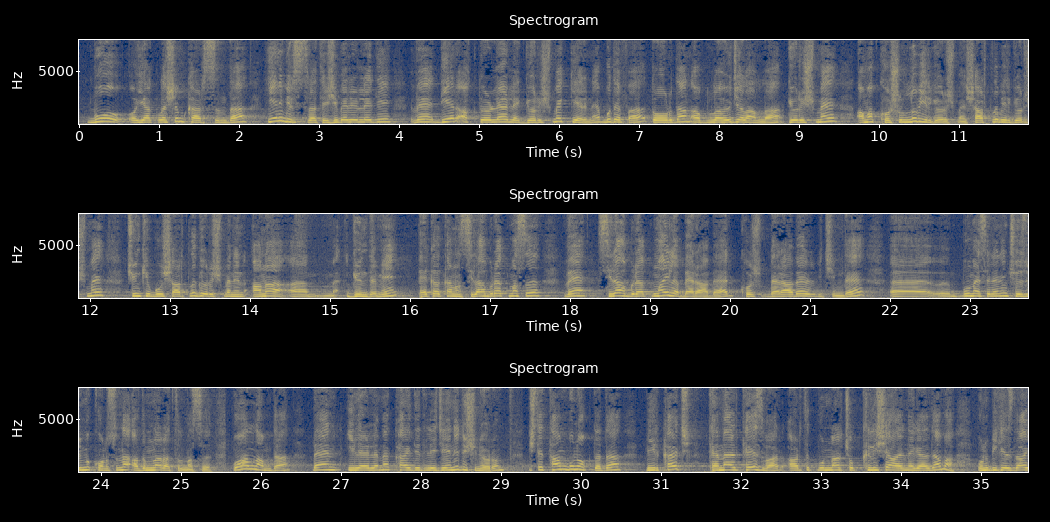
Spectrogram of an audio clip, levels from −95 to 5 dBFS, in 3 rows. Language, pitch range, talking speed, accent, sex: Turkish, 190-235 Hz, 125 wpm, native, male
